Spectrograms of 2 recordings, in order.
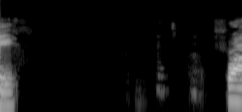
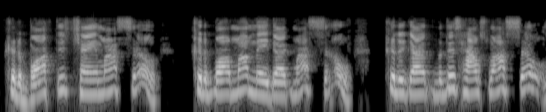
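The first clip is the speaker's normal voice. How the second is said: mocking independent woman; 7 semitones higher than usual. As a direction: sneer it out as a bragging woman, pitched up. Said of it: "They like".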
